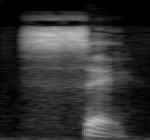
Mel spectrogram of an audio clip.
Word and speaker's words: ces: one set and then for the plural form it will be say Okay so let's see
